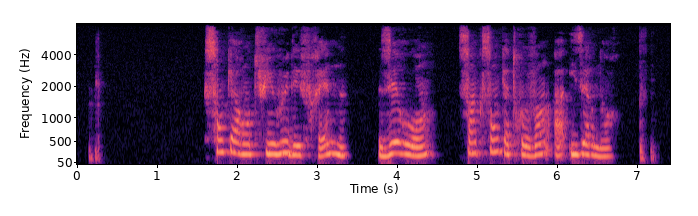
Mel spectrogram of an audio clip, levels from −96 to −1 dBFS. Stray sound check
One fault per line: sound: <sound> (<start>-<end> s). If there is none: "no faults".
no faults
